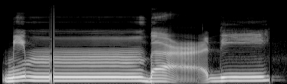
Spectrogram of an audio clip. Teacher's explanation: Nun sukunnya sudah berubah jadi mim. Dan M-nya ditahan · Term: iqlab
